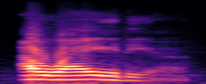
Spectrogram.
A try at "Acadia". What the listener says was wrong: No, it's a C.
